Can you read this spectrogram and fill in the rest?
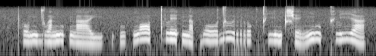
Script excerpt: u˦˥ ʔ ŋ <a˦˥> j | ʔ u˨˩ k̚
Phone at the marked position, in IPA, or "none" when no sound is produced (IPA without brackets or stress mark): a˧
